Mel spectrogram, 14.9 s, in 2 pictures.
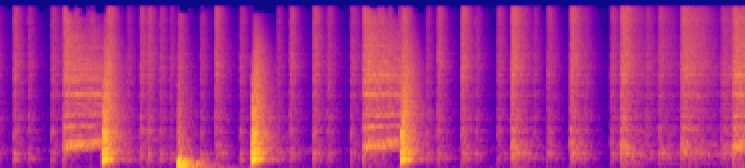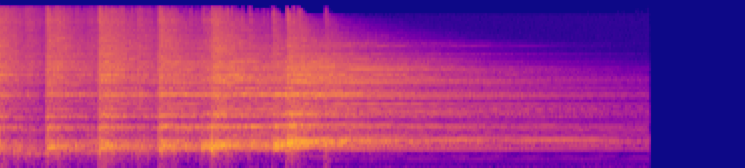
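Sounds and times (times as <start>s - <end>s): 
old school hi-hat hit: 0.0s - 10.7s.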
